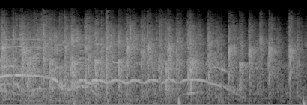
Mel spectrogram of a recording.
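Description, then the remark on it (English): A round of applause for the speaker's wife as she is called up: many hands clapping in a dense, steady patter for several seconds, with a thin wavering whistle-like tone gliding above it. No talking. “Can we get a round of applause for my lovely wife?”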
